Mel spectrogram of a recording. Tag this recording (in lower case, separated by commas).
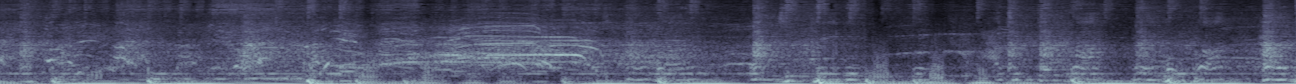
speech, music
